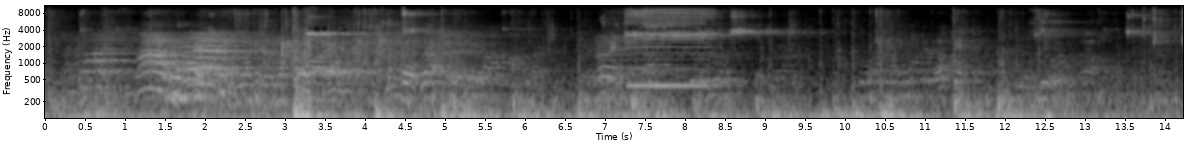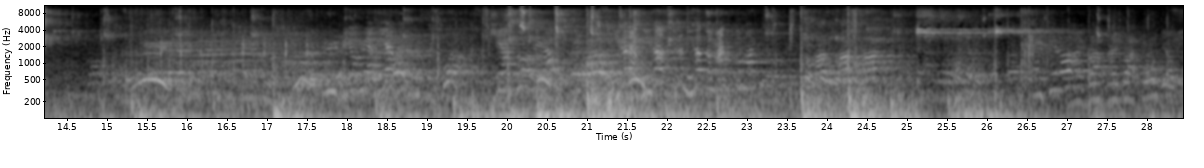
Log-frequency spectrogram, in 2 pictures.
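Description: Basketball game sounds in a large gym hall: a ball bouncing and players shouting on the court. A buzzer sounds for about a second around a quarter of the way in, and a referee's whistle blows twice near the end.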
